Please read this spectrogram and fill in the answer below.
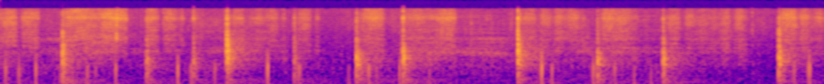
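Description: Chalk writing on a blackboard: an irregular string of sharp taps and short scratchy strokes as the chalk forms letters.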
